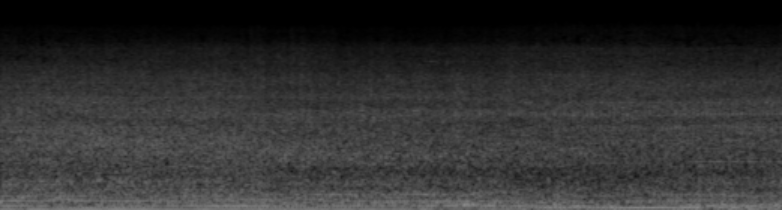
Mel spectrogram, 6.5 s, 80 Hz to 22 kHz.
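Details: Toro 521 snowblower after replacing a blown drive belt: small single-cylinder engine runs steady and even with a low firm drone, no squeal or slap from the drive; healthy.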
